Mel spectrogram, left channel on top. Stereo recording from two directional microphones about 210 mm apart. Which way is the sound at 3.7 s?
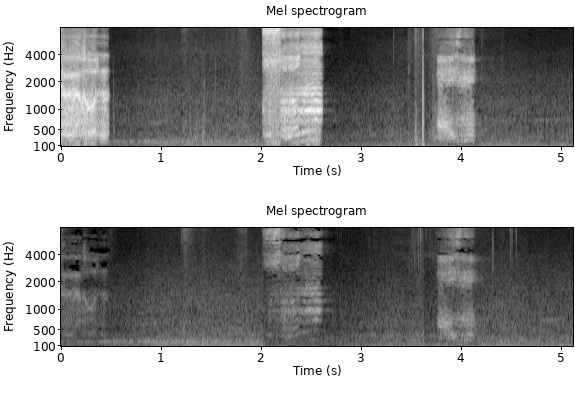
40° left (ahead or behind).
